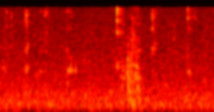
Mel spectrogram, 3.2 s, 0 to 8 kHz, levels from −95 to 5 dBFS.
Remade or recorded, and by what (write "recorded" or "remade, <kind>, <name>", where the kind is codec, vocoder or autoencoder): recorded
